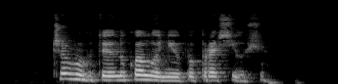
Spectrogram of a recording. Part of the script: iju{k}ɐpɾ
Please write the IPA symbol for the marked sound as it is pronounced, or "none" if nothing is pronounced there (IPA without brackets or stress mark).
p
